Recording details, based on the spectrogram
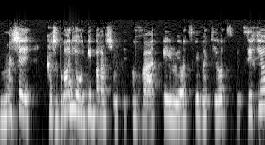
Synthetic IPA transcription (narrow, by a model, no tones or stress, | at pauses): maʃe | kaʃbo̞njɛhudibaʁaʃut̪letovat̪̚peilujotsvivatijot̪spet͡sifijot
